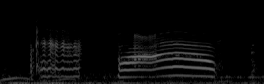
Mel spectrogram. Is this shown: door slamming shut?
no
